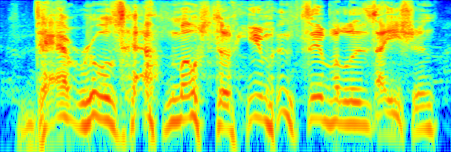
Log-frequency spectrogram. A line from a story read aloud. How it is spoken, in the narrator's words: Rudy said with a laugh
